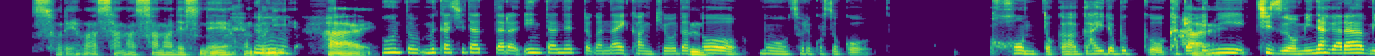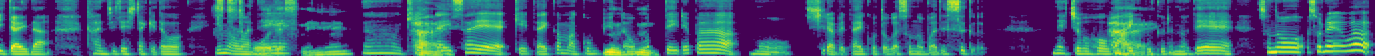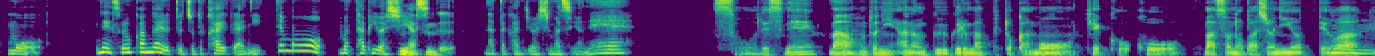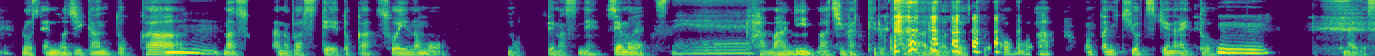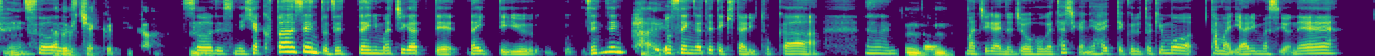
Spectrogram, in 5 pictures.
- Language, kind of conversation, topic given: Japanese, podcast, 人生で一番忘れられない旅の話を聞かせていただけますか？
- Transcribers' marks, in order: other noise; unintelligible speech; other background noise; tapping; laughing while speaking: "たまに間違ってることがあるので"; laugh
